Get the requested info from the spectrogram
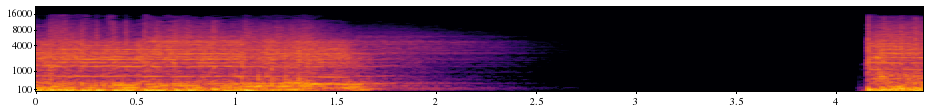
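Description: Death metal song with electric guitars ending: the band plays for about a second and a half, then a final chord rings out and fades to silence about two and a half seconds in.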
